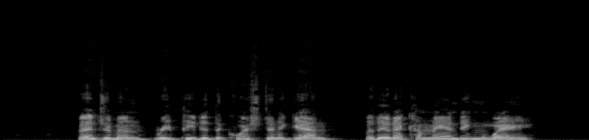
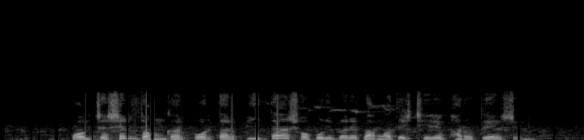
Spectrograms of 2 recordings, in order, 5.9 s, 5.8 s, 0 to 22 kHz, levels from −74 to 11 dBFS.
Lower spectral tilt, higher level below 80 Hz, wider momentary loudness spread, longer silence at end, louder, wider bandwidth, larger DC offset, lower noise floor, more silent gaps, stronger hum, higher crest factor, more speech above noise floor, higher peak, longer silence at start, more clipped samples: first, -7 dB/octave vs -5.5 dB/octave; first, -54 dBFS vs -60 dBFS; first, 9 LU vs 6 LU; about the same, 0.6 s vs 0.5 s; first, -19 LUFS vs -26 LUFS; first, 9.2 kHz vs 8 kHz; neither; first, -65 dBFS vs -54 dBFS; neither; neither; about the same, 16 dB vs 18 dB; first, 47 dB vs 28 dB; first, -4 dBFS vs -8 dBFS; about the same, 0.8 s vs 0.7 s; neither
